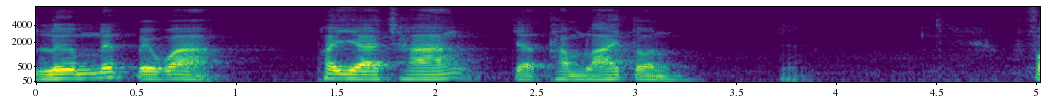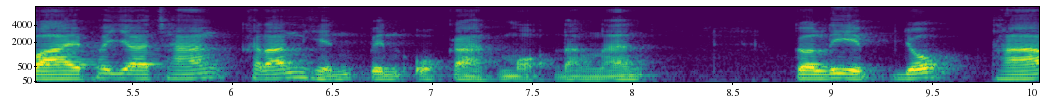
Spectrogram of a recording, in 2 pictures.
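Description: An older man telling a folk tale, folksy and digressive, stopping often to explain things in his own words. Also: lowish voice. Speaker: storyteller. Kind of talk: folk tale narration with asides.

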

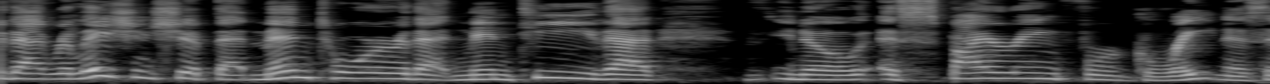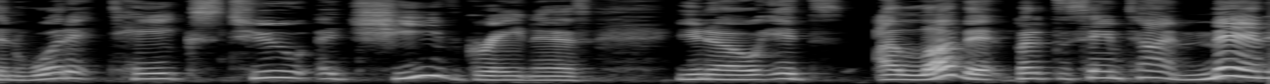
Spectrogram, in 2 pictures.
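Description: A man's voice: high-pitched, fairly bright tone. A man co-hosting a movie reaction, chatting casually and thinking aloud with many restarts. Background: faint movie soundtrack.

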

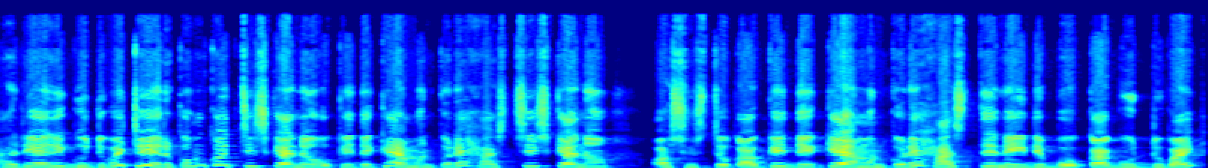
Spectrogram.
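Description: Woman doing a sensible big-sister girl in a doll show, earnest, high-ish voice. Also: a little fast, lightly acted. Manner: scolding, earnest. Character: kind sensible older village girl.

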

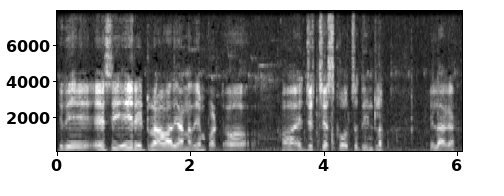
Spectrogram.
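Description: A man's voice: medium pitch, fairly even intonation, brisk, slight background noise. A man with a Telugu accent patiently explains car controls step by step from inside a parked car, recorded on a handheld phone. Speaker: driving instructor. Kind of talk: casual how-to explanation.

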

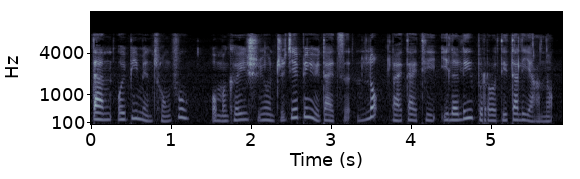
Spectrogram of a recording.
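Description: A woman's voice: mid-range voice, animated, a little fast, darkish tone, slight background noise. Woman teaching Italian, dull lo-fi audio. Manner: clear, explaining step by step. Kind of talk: recorded language lesson.

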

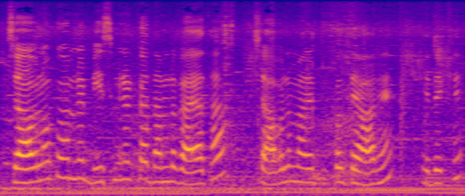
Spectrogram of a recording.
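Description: A woman calmly explaining a home recipe step by step as a cooking voice-over. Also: on the high side, normal speed. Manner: calm, instructive, walks through each step. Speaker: cooking channel host. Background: background music and sizzling pan.

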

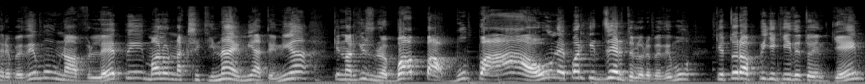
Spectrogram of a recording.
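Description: Man, 30s, YouTube film reviewer; sarcastic, high-voiced comment reader. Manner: sarcastic, animated, switches voices. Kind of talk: reading and answering viewer comments.

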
